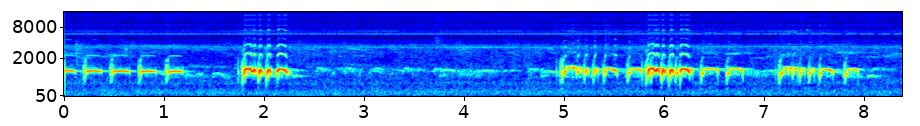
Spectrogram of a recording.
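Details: Local zebra dove in breeding mood, singing to challenge rivals: a row of even, mellow coos, then loud bursts of rapid stuttering notes, the second burst mixed with a softer series of notes.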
